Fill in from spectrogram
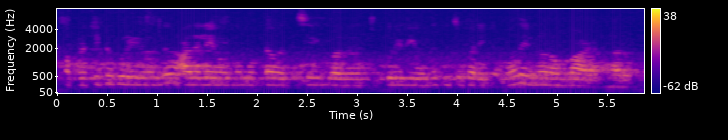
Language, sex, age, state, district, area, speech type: Tamil, female, 30-45, Tamil Nadu, Cuddalore, rural, spontaneous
